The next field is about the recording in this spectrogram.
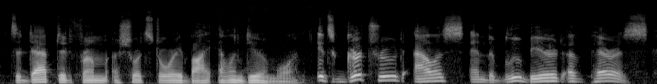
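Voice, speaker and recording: A man's voice: lowish voice, expressive, a little slow, darkish tone, no room sound. A man hosting a radio show, reading a scripted introduction to the programme.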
